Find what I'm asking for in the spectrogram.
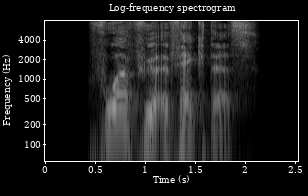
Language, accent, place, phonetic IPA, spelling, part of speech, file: German, Germany, Berlin, [ˈfoːɐ̯fyːɐ̯ʔɛˌfɛktəs], Vorführeffektes, noun, De-Vorführeffektes.ogg
- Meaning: genitive singular of Vorführeffekt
